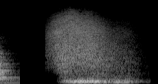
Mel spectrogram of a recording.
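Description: animal, dog barking

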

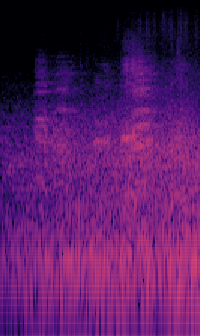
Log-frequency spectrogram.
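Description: bird, ravens cawing

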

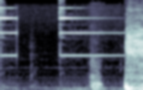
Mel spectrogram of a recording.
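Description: signal or alarm, bell ringing

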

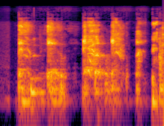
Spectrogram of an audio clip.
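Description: human body sound, coughing

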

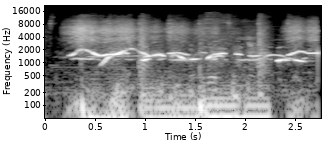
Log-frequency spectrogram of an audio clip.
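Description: human body sound, person whistling

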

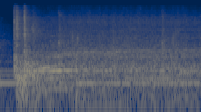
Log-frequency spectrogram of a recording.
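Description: machine, printer running

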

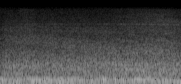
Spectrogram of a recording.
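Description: vehicle, car driving off

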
